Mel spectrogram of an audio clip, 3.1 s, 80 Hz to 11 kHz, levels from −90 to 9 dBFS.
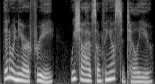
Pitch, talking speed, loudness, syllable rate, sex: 225 Hz, 250 wpm, -14 LUFS, 6.5 syllables/s, female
